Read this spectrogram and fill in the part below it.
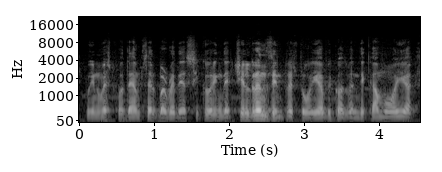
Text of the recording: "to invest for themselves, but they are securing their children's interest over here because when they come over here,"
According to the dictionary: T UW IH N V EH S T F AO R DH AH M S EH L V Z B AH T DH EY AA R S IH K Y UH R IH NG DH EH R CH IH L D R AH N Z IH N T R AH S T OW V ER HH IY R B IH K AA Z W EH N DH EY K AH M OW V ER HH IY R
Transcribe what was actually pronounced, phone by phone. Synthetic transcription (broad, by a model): T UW IH N V EH S T F AO R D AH M S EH L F B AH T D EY AA R S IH K Y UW R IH NG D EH CH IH L D R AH N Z IH N T R AH S T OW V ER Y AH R B IH K AA Z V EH N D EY K AH M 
